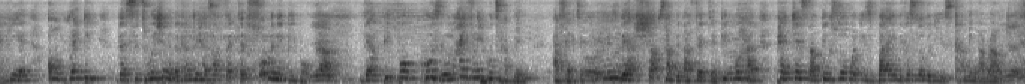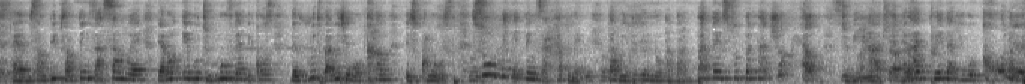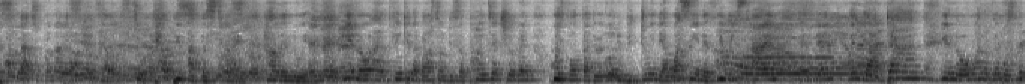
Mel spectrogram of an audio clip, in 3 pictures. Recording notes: Preached at the Fountain Of Life Cathedral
